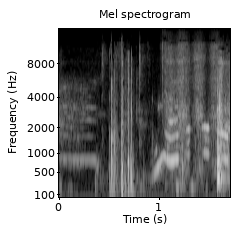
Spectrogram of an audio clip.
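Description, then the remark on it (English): A couple of sharp knocks, then a short, rising cat meow, followed by further squeaky, tonal vocal sounds. “Is that your cat?”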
